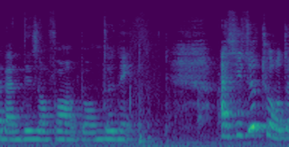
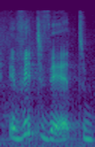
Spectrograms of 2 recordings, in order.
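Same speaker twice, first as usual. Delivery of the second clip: ordinary delivery, nothing marked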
